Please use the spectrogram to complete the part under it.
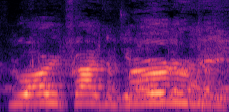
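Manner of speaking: panicked, loud, desperate pleading voice.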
